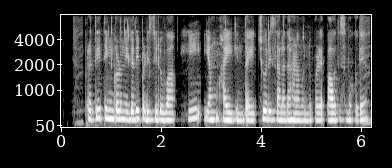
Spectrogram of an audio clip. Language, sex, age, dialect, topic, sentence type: Kannada, female, 18-24, Mysore Kannada, banking, question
